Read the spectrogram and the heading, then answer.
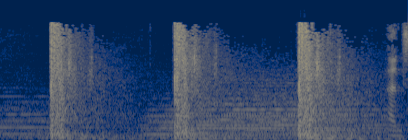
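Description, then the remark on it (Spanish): Three loud, booming gunshots fire at a steady pace, each about a second apart with a ringing tail, over a low murmuring background; a fainter sharp hit follows at the very end. Two SS members shoot Röhm three times in the chest and once in the head. “Y le disparan tres veces en el pecho y una en la cabeza.”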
